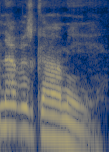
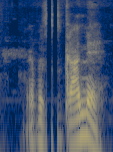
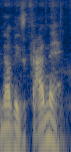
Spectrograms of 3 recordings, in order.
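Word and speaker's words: Navezgane: Oh, Navasgami. Navisgane. That's how you say it. Navisgane.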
